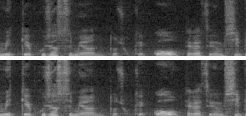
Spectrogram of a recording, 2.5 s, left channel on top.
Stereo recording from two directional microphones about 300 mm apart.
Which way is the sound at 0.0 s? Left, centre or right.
Centre.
